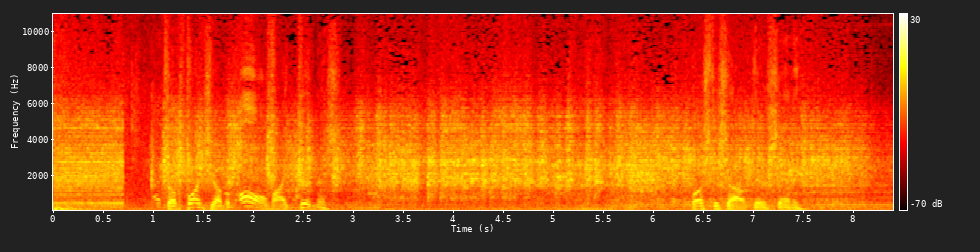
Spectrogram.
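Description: Tyres screech as cars spin out.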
